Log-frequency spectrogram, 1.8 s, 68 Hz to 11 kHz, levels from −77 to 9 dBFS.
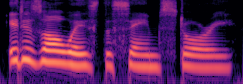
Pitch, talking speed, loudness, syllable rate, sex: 220 Hz, 195 wpm, -16 LUFS, 4.8 syllables/s, female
